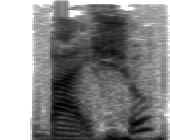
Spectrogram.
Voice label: "baixo", Portuguese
